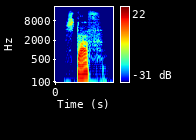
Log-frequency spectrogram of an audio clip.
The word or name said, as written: staf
